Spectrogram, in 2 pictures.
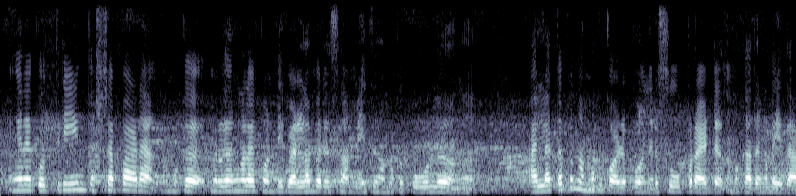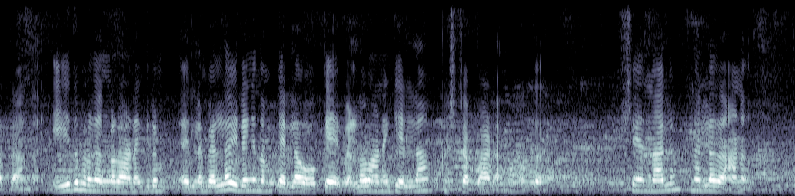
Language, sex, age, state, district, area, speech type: Malayalam, female, 30-45, Kerala, Alappuzha, rural, spontaneous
